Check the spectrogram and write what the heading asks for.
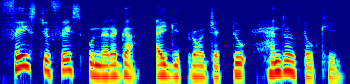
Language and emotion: Manipuri, neutral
